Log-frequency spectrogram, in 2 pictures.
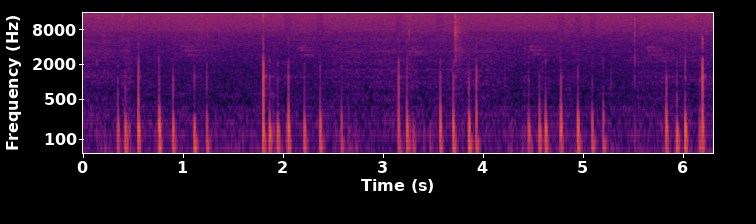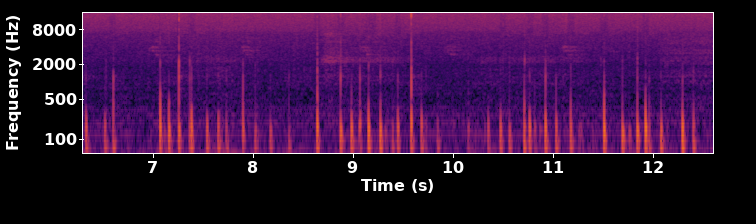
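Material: Cork.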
